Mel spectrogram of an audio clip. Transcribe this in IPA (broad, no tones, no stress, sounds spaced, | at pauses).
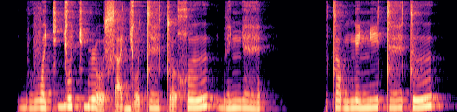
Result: b o̤ v ʌ c ɟ o c b ɹ o̰ s a̰ ɟ o̰ t ɛ̤ t o̰ χʷ ɯ | b ɛ̤ ɲ ɛ̤ | t ʌ b ŋ e ɲ i t ɛ̤ t ɯ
